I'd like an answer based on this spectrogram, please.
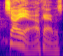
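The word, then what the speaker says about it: Charrière: Charriere. Charriere.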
